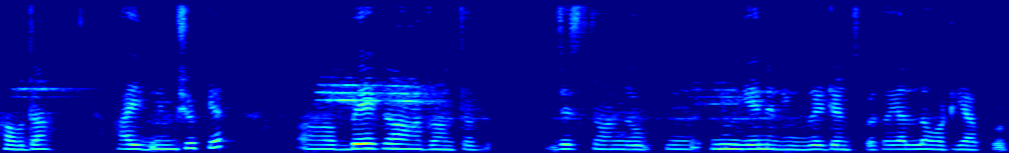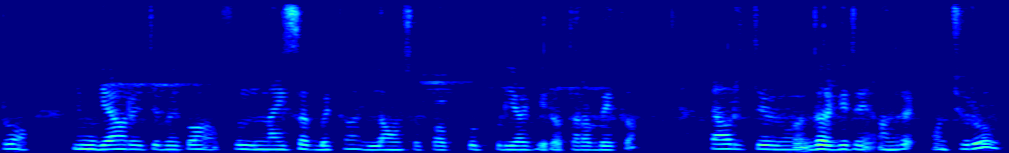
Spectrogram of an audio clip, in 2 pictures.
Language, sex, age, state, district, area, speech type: Kannada, female, 18-30, Karnataka, Bangalore Rural, urban, spontaneous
